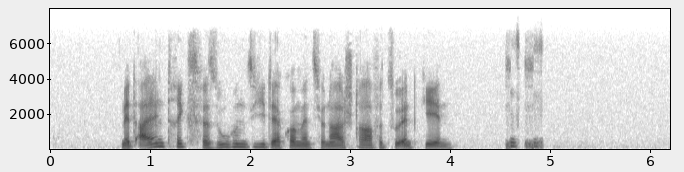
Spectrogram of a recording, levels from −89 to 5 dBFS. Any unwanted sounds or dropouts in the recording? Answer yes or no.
yes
